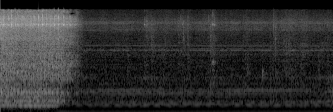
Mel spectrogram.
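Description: A sewing machine runs briefly while stitching a hem on a round jersey-scrap rug, a dense close whir lasting about a second, then stopping and leaving a quiet room with faint ticks.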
